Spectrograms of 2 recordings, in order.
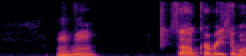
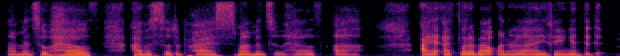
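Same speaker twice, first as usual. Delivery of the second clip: higher-pitched mock-distressed quote; put-on woe, pitched up; mocking complaint; 4 semitones higher than usual. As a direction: mimic someone pleading about their troubles. Mockingly quoting star's distress.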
